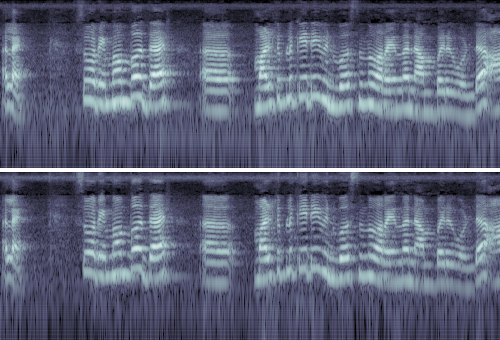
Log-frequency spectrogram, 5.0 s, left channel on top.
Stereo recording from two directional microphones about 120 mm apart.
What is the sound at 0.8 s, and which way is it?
A woman's voice, 70° right (ahead or behind).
